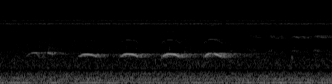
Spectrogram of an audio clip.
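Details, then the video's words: Male collared trogon singing: four soft, evenly spaced mellow notes at a steady mid pitch, each slightly rising then falling. A constant high hum runs throughout over a low rumbling background. "CANTO DO SURUCUÁ-DE-COLEIRA"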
